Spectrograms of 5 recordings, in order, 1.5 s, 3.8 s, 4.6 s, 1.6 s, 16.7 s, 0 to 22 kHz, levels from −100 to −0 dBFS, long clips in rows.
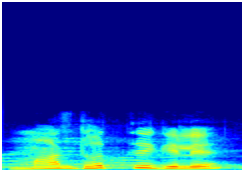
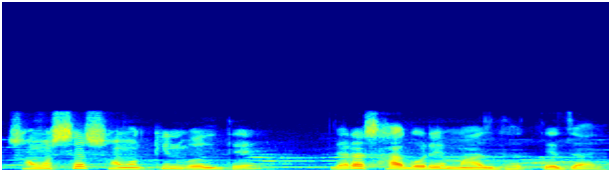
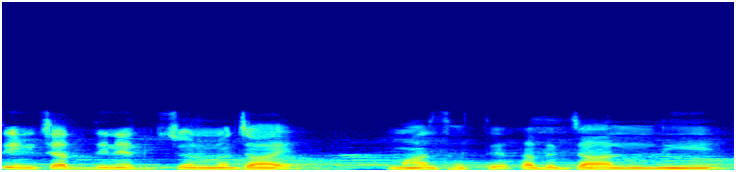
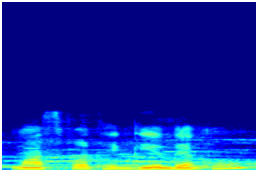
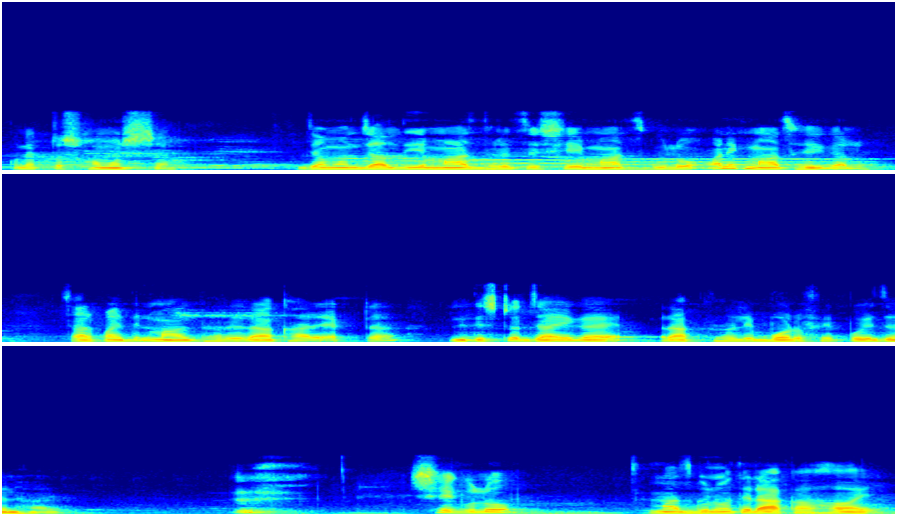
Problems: constant background noise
